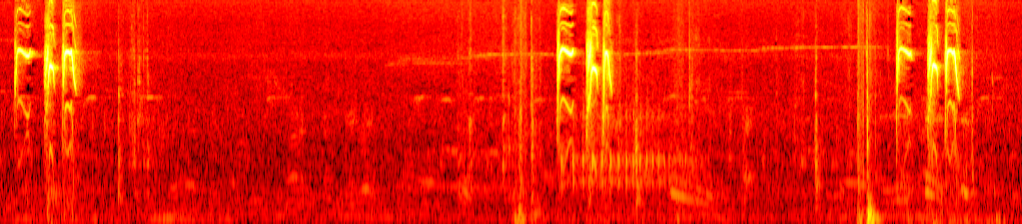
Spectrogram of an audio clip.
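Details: Female cinereous tit calling to entice males to sing: three brief bursts of high, sharp notes a few seconds apart, with low thumps and a faint murmur in the background.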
